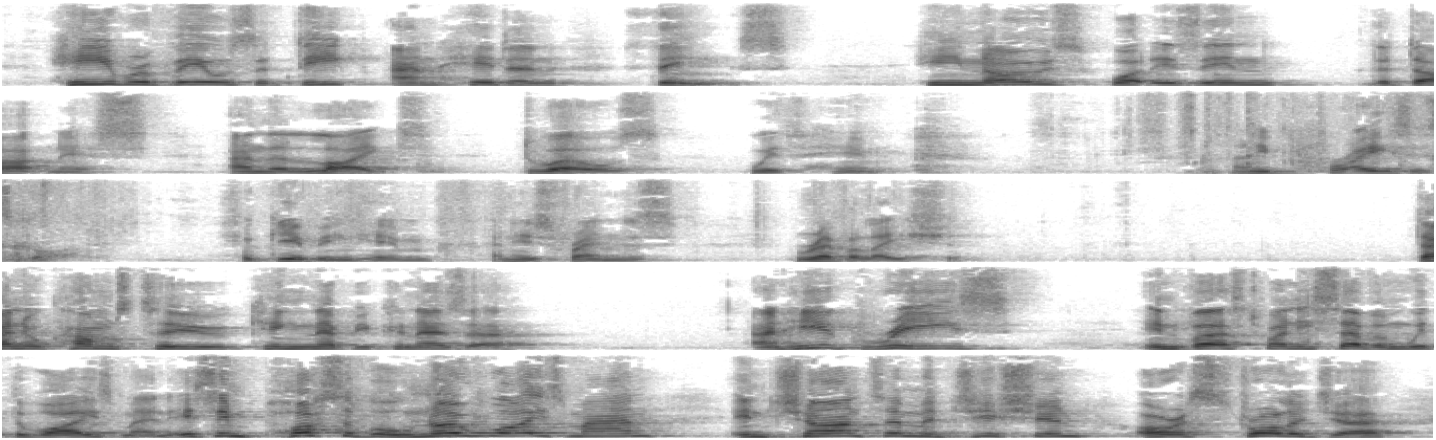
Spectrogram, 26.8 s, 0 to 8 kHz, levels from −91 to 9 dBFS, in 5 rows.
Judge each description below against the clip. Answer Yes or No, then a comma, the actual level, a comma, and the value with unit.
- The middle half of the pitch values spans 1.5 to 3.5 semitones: No, average, 5.1 semitones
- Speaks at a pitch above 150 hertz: Yes, high, 190 Hz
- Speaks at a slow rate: Yes, slow, 125 wpm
